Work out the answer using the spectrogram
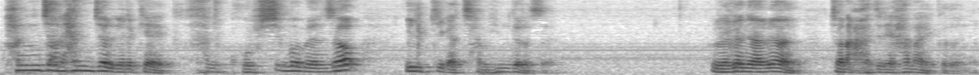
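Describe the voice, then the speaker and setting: A man's voice: mid-range voice, expressive, fairly quick, a little hiss or hum. A middle-aged male pastor preaching a sermon, telling stories and acting out Bible dialogue. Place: church basement hall.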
